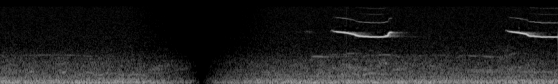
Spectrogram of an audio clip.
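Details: Band-winged nightjar: after a short near-silent gap, two high, thin whistled phrases, each falling slightly then snapping upward, about 1.7 seconds apart, with steady low background noise.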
